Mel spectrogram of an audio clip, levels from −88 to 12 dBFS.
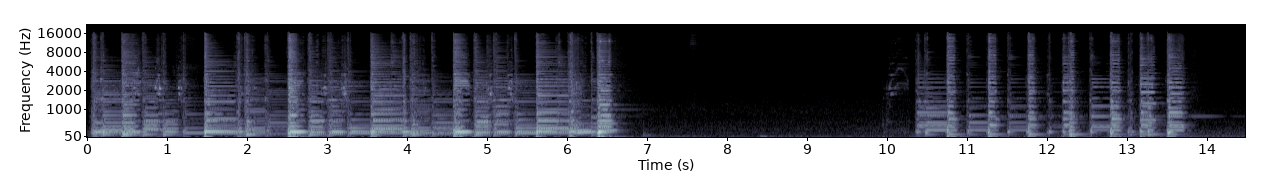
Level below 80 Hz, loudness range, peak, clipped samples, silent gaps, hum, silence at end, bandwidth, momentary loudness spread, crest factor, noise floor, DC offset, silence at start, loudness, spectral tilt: -46 dBFS; 10 LU; -4 dBFS; under 0.1%; none; none; 0.7 s; 17 kHz; 13 LU; 26 dB; -67 dBFS; under 0.1%; 0.05 s; -28 LUFS; -5.5 dB/octave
